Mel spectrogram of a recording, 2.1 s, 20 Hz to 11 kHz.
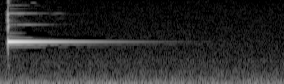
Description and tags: one-shot music box tone, recorded by ZOOM H2, separated and normalized
bell, box, music, tones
